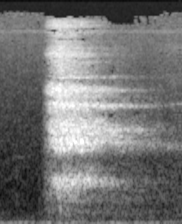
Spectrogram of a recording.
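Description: Slow breath during a relaxation exercise: a faint intake followed by a long, soft, airy exhale that starts abruptly and fades gradually.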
